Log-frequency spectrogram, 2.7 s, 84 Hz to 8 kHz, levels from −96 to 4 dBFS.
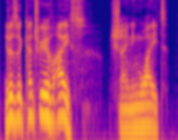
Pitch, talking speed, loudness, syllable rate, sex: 145 Hz, 180 wpm, -15 LUFS, 5.8 syllables/s, male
